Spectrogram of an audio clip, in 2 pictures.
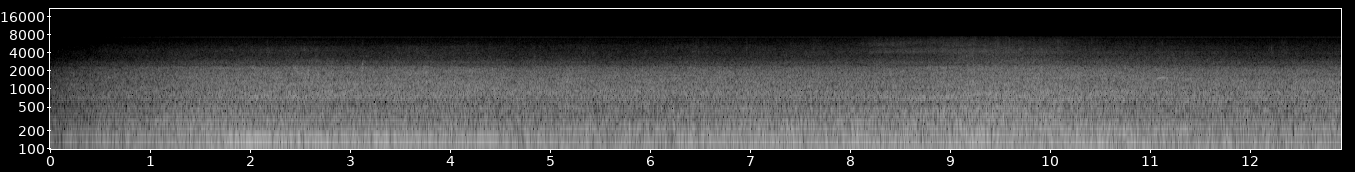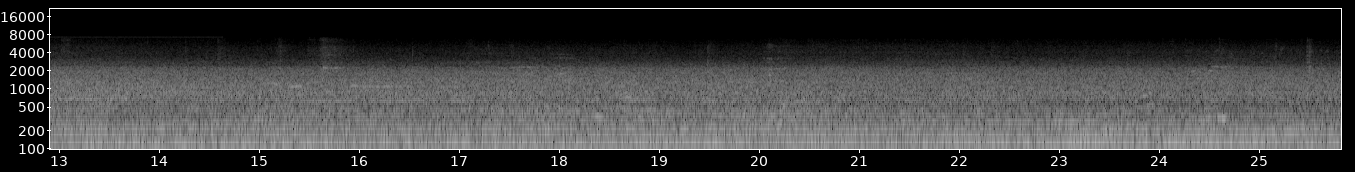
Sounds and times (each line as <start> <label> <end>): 0.0 city noise 25.8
